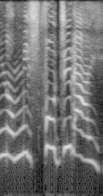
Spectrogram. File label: "I'll get you", Italian; Worms Armageddon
